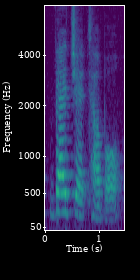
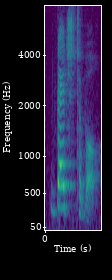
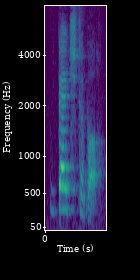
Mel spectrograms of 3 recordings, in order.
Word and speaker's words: vegetable: case the e is dropped we don't say vegetable a lot of my students say that your table or vegetable this e disappears and this a is reduced because it's part of the unstressed syllable and we say vegetable vegetable let's look at a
